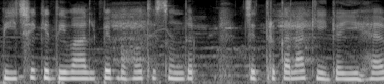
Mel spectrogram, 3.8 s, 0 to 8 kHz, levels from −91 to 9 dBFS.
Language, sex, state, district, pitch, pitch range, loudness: Hindi, female, Jharkhand, Garhwa, 220 Hz, 215-230 Hz, -17 LUFS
